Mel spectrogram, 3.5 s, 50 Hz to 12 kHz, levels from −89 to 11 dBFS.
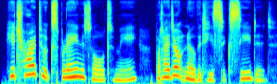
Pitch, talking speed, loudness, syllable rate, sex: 220 Hz, 260 wpm, -17 LUFS, 5.8 syllables/s, female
